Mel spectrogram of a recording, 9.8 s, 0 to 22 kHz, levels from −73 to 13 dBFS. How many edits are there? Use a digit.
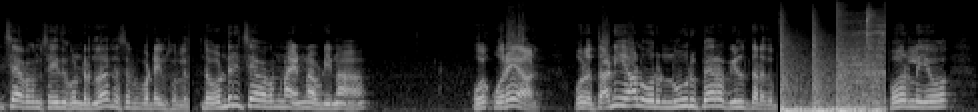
2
